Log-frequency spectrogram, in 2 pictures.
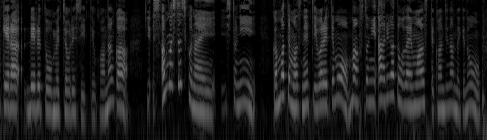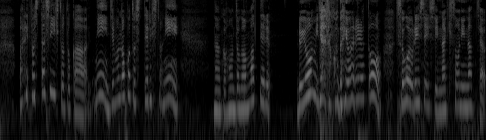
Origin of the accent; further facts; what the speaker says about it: Osaka, Japan; accent: Kansai dialect; 大阪出身だからかわかんないけど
